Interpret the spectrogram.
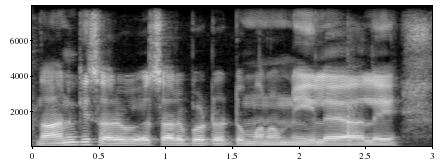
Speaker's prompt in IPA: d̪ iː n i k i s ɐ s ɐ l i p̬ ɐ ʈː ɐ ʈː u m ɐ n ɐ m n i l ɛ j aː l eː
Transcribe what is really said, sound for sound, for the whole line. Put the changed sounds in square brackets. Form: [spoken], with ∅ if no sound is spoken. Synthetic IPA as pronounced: d̪ [aː] n i k i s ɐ s ɐ [ɾ] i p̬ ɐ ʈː ɐ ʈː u m ɐ n ɐ m n [iː] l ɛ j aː l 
